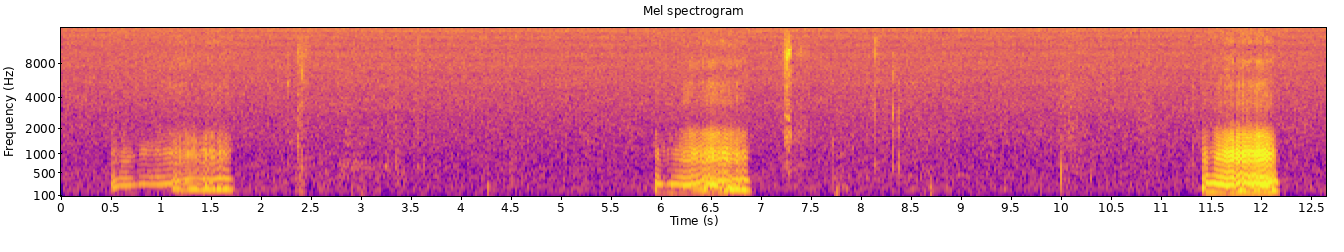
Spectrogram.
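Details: A small animal snoring softly: three short, buzzing snores about five seconds apart, roughly eleven breaths a minute, with quiet between; snoring.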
